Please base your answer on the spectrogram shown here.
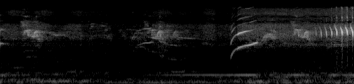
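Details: White Belgian canary singing: soft high warbled phrases, then a quick upward sweep and a fast, loudening trill of high pulsed notes.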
